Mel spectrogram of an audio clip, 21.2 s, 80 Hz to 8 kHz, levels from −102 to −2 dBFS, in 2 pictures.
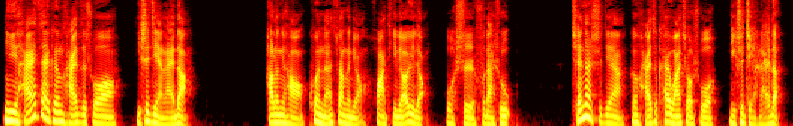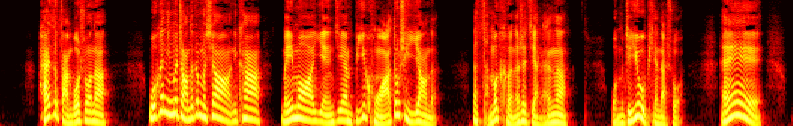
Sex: male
